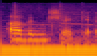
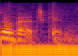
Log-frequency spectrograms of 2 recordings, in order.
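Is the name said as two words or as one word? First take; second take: two words; one word. First: It sounds like the two words oven chicken. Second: It is said as one three-syllable name. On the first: The speaker calls it wrong. "that's how I pronounce it in my head" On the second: The speaker calls it right. "his name's Ovechkin"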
